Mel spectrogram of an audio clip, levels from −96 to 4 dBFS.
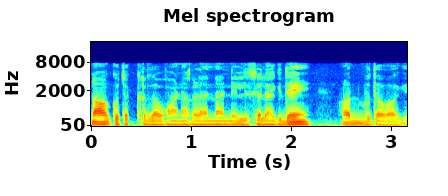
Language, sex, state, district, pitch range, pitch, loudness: Kannada, male, Karnataka, Belgaum, 85-100 Hz, 90 Hz, -19 LUFS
